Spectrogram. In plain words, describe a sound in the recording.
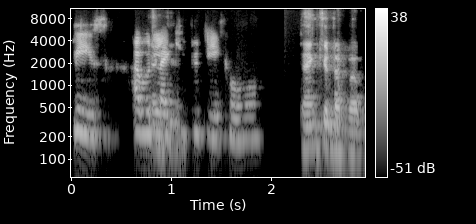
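A young woman speaks warmly over an online call.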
